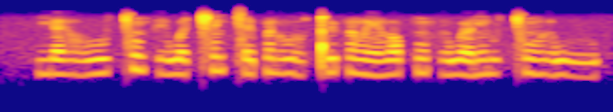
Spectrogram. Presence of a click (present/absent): present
